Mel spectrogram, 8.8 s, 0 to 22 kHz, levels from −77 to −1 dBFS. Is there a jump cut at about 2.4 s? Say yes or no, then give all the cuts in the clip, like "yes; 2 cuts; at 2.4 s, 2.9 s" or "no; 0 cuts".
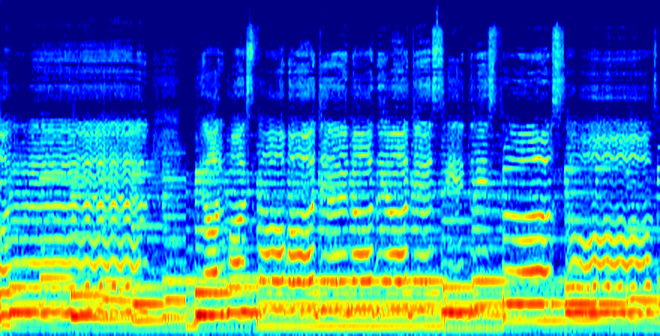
yes; 1 cut; at 2.4 s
